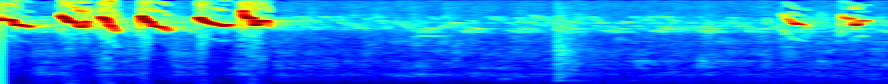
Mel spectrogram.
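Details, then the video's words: White-eye song in the ngekek style: a quick burst of six high, sharply slurred whistled notes in the first second and a half, then near silence, then two more high notes near the end. "pleci anda akan ngekek ngekek keras"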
